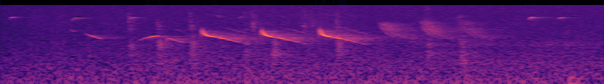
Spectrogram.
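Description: A bird calling: a run of about seven whistled notes, each sliding down in pitch, roughly two a second, with short high chirps at the start and near the end. A low steady rumble lies underneath.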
